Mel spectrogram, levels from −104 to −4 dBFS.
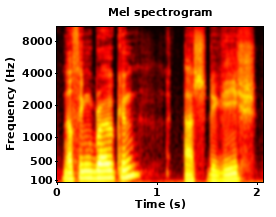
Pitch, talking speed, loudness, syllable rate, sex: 135 Hz, 145 wpm, -19 LUFS, 5.9 syllables/s, male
